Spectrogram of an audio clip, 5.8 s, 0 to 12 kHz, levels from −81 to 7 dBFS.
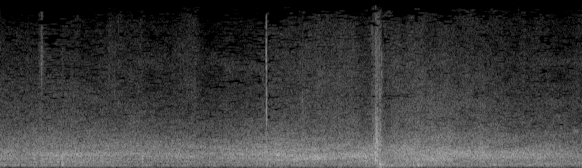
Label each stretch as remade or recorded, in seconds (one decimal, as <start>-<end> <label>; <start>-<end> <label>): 0.0-5.8 recorded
